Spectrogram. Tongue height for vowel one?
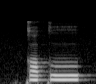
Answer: mid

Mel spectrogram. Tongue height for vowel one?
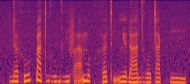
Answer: mid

